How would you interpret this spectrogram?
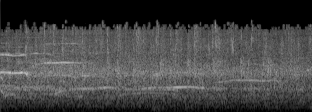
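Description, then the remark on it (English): A crowd of a couple thousand applauds steadily for several seconds for the people up on stage, a dense wash of clapping hands at an even, moderate loudness, with a few faint whistles or cheers rising above it. “First of all, let's hear it for these people up here, too, by the way.”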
